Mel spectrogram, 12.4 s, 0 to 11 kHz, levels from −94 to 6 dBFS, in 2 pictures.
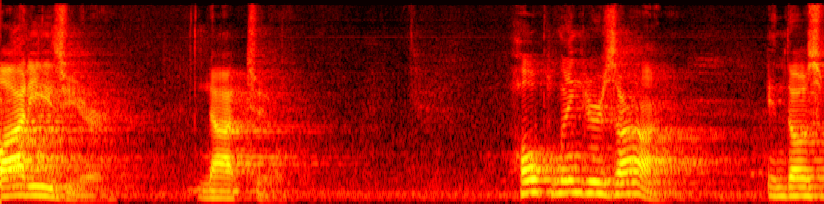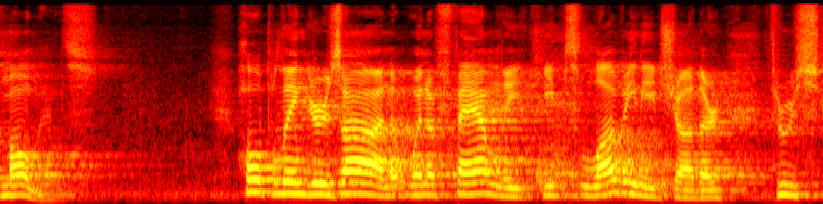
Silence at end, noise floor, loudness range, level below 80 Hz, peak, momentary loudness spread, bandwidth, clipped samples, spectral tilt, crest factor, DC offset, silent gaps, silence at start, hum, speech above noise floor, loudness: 0 s; -52 dBFS; 11 LU; -62 dBFS; 0 dBFS; 18 LU; 10.5 kHz; under 0.1%; -4.5 dB/octave; 20 dB; under 0.1%; none; 0 s; none; 32 dB; -19 LUFS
